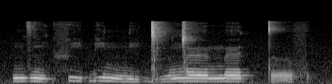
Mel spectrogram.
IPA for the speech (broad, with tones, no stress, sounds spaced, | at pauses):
n z ĩ˧˩ k f i˥˧ ɓ i˥ nː i˨˩˦ ɡ͡ǀ i˨˦ ʊ̯ ŋ͡ǀ œː˥ m œ˥ tː ɤ˨˩˦ f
